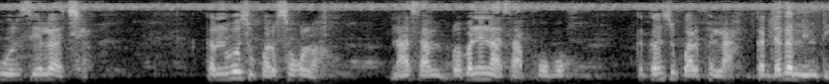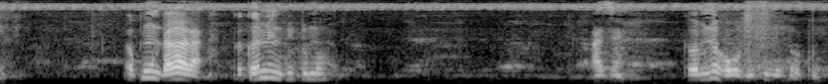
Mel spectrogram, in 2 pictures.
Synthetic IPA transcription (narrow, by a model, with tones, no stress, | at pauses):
o˨ɾi˨si˦e˦la˦˨t͡ʃɛ˨ | ka˨nʊ˦bo˦su˨k͡pa˨ɾɪ˦sɔ˦ɣʊ˦lɔ˨ | na˨sa˨ldɔ˨ba˦nɪ˦na˨saː˨pʰʊ˦bɔ˦ | ka˨ka˦n˦su˦k͡pa˨ɾɪ˦pɛ˦la̰˨ka˨da˦ɡa˦mĩ˦n˦be˨ | a˨kũː˦n˦da˨ɣa˦˨la̰˨ka˨ka˦m˦mĩ˦ŋ˦ɡ͡bi˦du˦mo˦ | a̰˨zɪ˨ŋ | ka˨ba˨mi˦ne˦ɦʊ˨ɡhi˦ki˦le˦o˦ku˨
